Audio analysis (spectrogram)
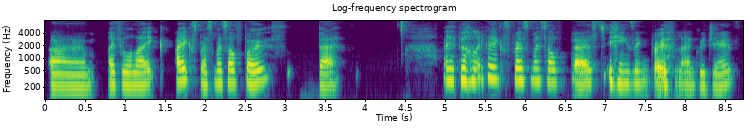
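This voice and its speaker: A woman born in London with Spanish as her first language, hosting a solo spiritual podcast in a soft, hesitant, earnest way with many ums. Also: on the high side, slow, gravelly, no room sound, studio quality. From Colombian, born in London. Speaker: podcast host. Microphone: self-filmed at home.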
